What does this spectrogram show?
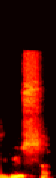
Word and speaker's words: Luce: Moi, en revanche, quand j'ai vu ce nom de Luce en français, parce que je ne veux pas le prononcer en italien, parce que en français pour moi c'est Luce, j'ai été un peu étonnée qu'ils aient choisi ce prénom.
